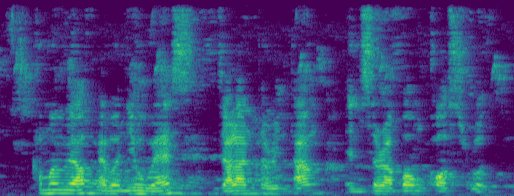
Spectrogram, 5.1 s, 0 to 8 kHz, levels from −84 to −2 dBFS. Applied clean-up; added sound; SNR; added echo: classical method WPE with log-MMSE.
